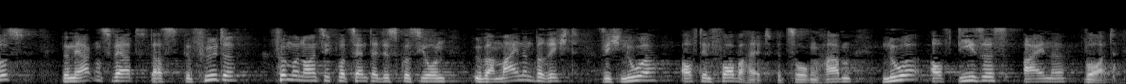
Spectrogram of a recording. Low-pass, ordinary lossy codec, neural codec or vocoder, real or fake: 5.4 kHz; none; none; real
